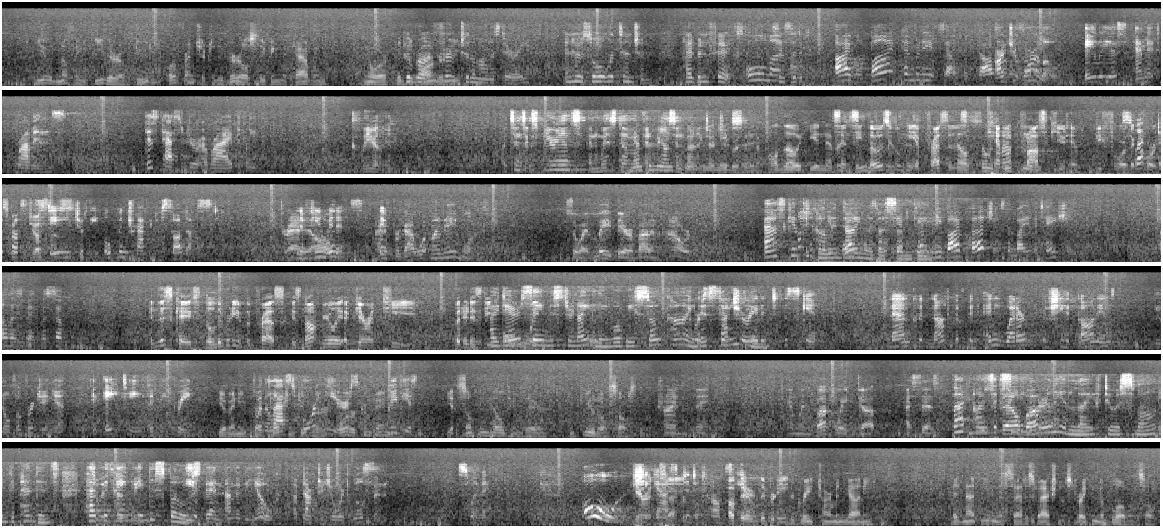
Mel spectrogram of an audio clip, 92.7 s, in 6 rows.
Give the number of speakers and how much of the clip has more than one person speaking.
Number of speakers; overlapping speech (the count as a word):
ten, about 24%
